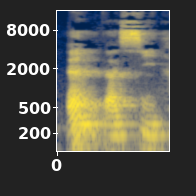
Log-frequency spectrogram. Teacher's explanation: Si ni huruf sin, maka dia ada desiran sikit si.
